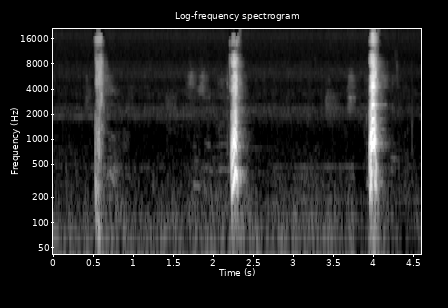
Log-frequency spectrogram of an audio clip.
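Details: Chihuahua-Maltese mix dog begging indoors, giving three short, sharp barks about two seconds apart; the first is faint and the last two louder, with silence between.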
